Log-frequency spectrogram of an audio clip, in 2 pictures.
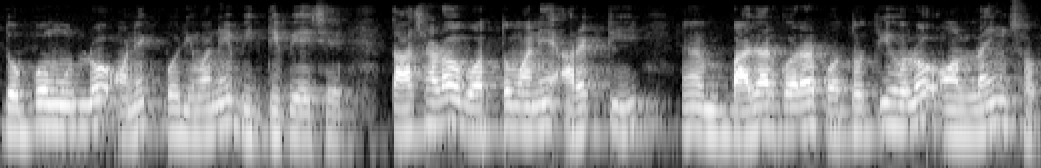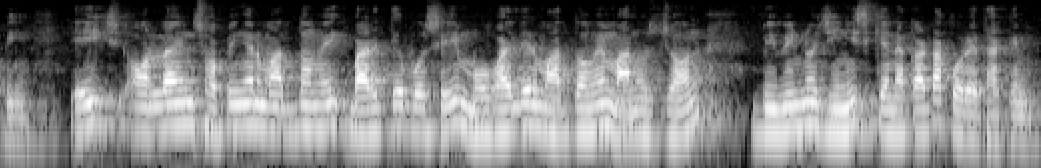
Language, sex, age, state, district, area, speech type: Bengali, male, 45-60, West Bengal, Jhargram, rural, spontaneous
